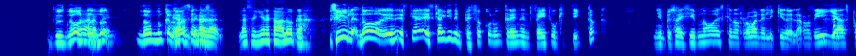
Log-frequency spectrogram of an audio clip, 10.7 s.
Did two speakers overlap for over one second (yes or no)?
no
